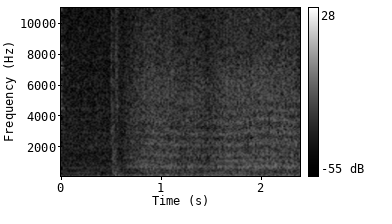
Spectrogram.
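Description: Inside the game Teardown, a sedan's engine hums as a steady low drone that swells slightly after a short click, continuous and moderately loud, without speech.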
